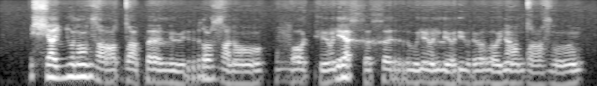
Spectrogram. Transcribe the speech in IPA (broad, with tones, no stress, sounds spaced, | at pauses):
ɕ a˥ ʎ u˥ ɾ ũ˥ zˤ a˨˩˦ y̯ dˤ ə˨˩˦ p ɜ˨ l ʉ˨˩˦ r u˥ zˤ ə˨ ɾ ɔ̃˨˩˦ | v ɔ˨ kʲ ɔ̃˩˥ ɾʲ a˥ x ə˩˥ x ə˨ r u˨˩˦ ɾʲ ɔ̃˩˥ lʲ ɔ˩˥ ɾʲ u˨˩˦ ɾ ʉ˩˥ lˠ ʉ˩˥ ɾʲ ɔ̃˩˥ dˤ a˨˩˦ zˤ ũ˩˥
